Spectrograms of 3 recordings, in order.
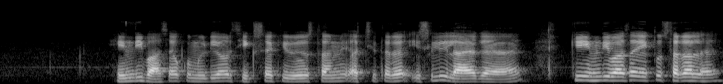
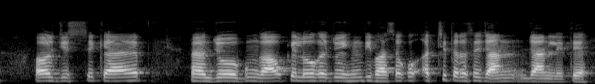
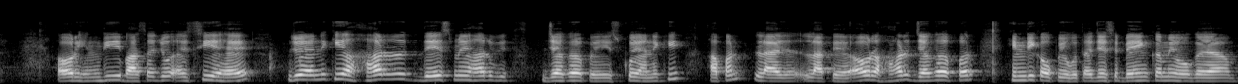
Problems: background sounds at intervals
